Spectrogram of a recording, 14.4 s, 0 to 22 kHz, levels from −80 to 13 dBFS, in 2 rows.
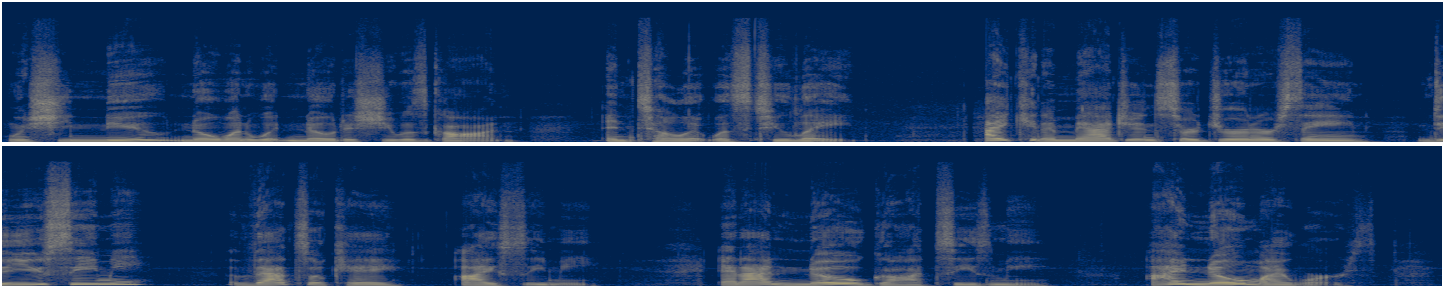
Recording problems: none

